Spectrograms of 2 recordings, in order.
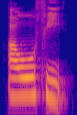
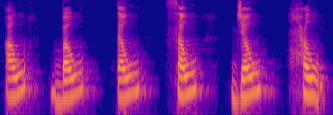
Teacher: इसकी मारूफ आवाज़ होगी औ, बऊ, यानी ऊ जैसी आवाज़ आएगी लास्ट में, औ, बऊ, तऊ, सऊ, जऊ, हऊ, इस तरह से, ठीक है।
